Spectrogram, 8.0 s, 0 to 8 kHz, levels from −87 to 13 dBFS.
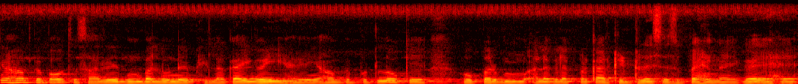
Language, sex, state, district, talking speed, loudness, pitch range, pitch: Hindi, male, Bihar, Madhepura, 165 wpm, -29 LUFS, 130-150 Hz, 140 Hz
